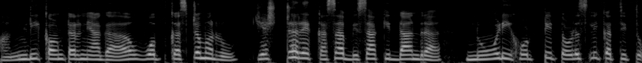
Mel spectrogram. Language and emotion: Kannada, disgusted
